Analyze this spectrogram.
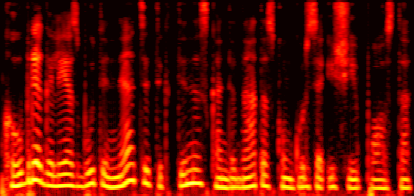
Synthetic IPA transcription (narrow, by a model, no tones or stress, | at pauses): kɔʊbʲɾʲiːɡɐlʲeːjɛsbuːt̪ʲɪnʲɛɐt̪ʲsʲɪt̪ʲɪkt̪ʲɪnʲɪskɐnʲd̪ʲɪd̪ɑːt̪ɐskoːŋkʊɾʲsʲɛʔɪʃʲiːpoːst̪ɑ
